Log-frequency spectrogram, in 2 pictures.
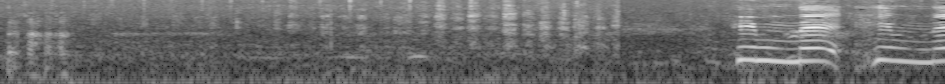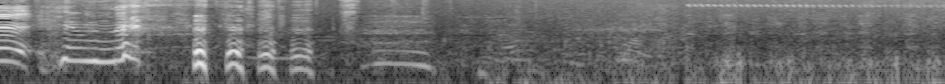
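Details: Shih Tzu outdoors at Haneul Park; a run of high, wavering whines and yelps repeated in quick succession for about three seconds, amid a person's voice, wind and outdoor background noise.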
